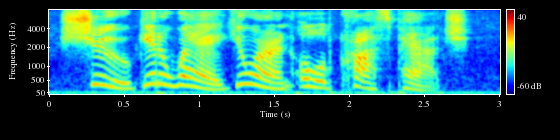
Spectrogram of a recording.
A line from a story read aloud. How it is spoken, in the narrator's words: cried Nan, ungratefully, as she gave up the attempt in despair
